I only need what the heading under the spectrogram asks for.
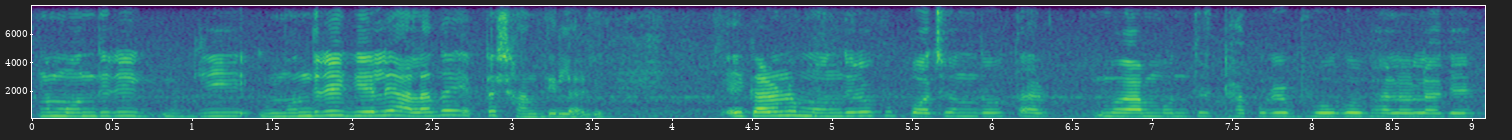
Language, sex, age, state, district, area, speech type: Bengali, female, 18-30, West Bengal, South 24 Parganas, urban, spontaneous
